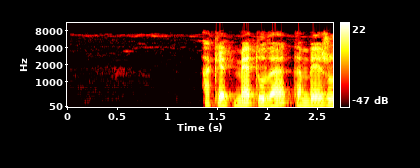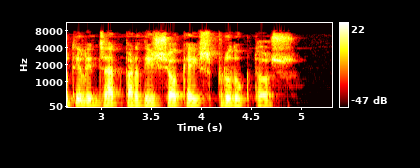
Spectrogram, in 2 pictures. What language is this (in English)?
Catalan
